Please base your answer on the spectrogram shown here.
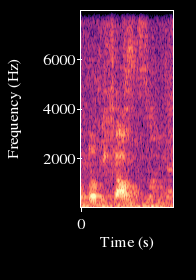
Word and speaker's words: l'hôpital: So I was told it's like l'hôpital. Does that seem about right? H is silent, so l'hôpital.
